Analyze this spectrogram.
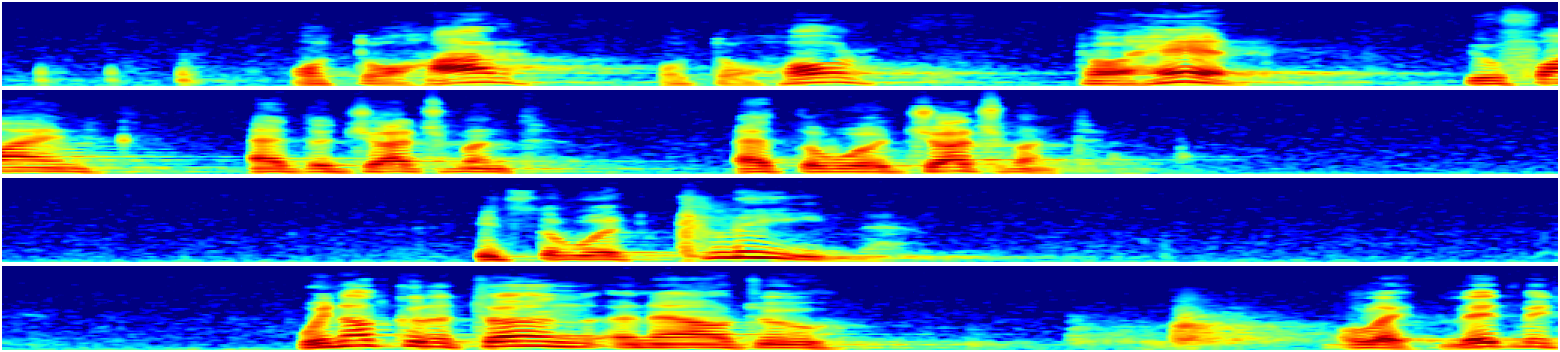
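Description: A middle-aged man speaks calmly into a clip-on microphone, in short phrases with pauses.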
